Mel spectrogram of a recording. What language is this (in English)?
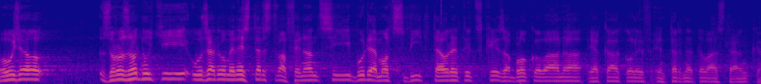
Czech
